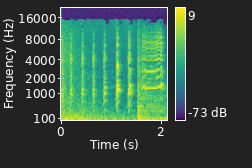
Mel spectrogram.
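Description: A chicken clucking in a quick run of short notes, then one longer rising call about one and a half seconds in.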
